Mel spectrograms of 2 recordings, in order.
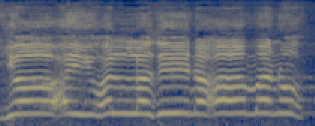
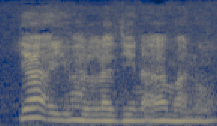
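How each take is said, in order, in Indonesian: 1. Frasa ini diucapkan dengan keras, seperti berteriak. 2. Frasa ini diucapkan dengan lembut dan santai. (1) "Bukan dengan suara teriak. ... ayat itu turunnya nggak gini" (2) "tapi santai turunnya"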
